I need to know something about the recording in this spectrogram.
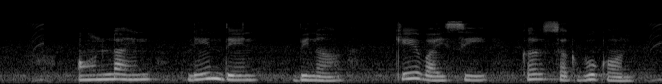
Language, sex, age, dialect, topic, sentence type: Chhattisgarhi, female, 31-35, Northern/Bhandar, banking, question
